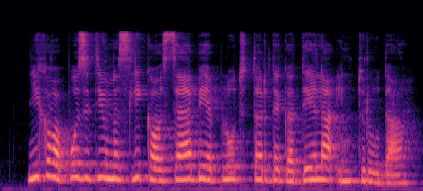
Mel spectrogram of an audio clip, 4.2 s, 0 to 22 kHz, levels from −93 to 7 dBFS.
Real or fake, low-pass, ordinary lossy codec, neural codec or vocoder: real; 10.8 kHz; none; none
